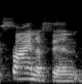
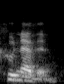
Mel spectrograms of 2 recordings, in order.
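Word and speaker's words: Cynefin: we'll look this up okay it looks like cynofin but it's pronounced kunevin okay the kunevin model uh is a model that talks about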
